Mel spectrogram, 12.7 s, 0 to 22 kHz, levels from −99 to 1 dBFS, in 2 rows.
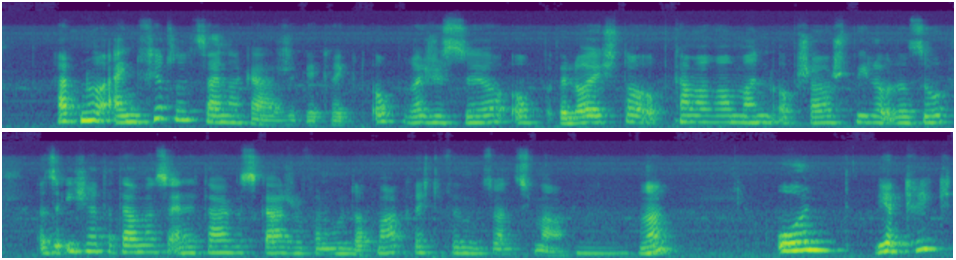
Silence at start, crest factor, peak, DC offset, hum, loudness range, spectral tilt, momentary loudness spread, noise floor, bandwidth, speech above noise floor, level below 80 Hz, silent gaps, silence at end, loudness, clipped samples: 0.35 s; 20 dB; -4 dBFS; under 0.1%; none; 3 LU; -4 dB/octave; 12 LU; -45 dBFS; 13 kHz; 22 dB; -56 dBFS; none; 0 s; -23 LUFS; under 0.1%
